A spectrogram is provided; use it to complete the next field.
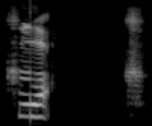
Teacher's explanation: just like the key, but it is strongly aspirated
